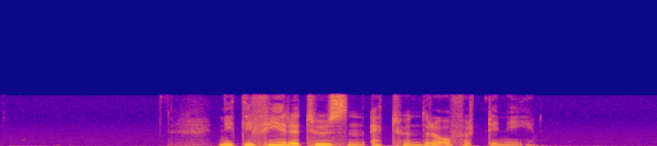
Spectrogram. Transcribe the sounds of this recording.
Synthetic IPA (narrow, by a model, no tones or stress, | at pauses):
nɪt̪ɪfiːɾət̪ʰʉːsn̩ɛt̪hʉnd̪ɾə̰ʔo̰ːfœʈɪnḭː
